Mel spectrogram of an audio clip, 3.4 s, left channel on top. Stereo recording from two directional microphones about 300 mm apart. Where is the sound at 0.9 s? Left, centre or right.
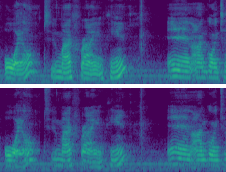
Left.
